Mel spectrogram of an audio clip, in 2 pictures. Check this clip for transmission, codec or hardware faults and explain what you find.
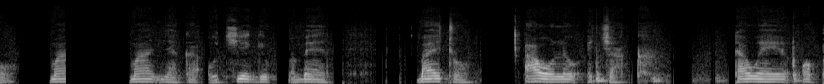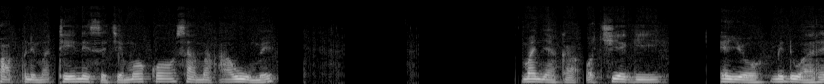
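Two faults are present: a grainy, signal-dependent distortion across the whole speech clip, and two stream reconnects.

Throughout, the speech carries a rough, grainy distortion that rises and falls with the voice, sitting roughly 30 dB below the signal. Quiet passages and decays sound gritty rather than hissy, because the error tracks the waveform instead of forming a steady noise floor. The likely cause is low bit depth without dither: samples rounded to a coarse grid, which fits about 7 bits. Without dither, the rounding error stays correlated with the signal and is heard as distortion rather than as benign noise.

The first stream reconnect runs from 0.65 to 1.45 s. The audio cuts to silence for 472 ms, then resumes with "nyaka ochiegi", but from a point 325 ms earlier than where it stopped, so a short stretch is heard twice. 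This happens when the connection drops, the player reconnects and a fresh decoder starts on a burst the server resends from slightly behind the break.

The second stream reconnect, from 11.85 to 12.60 s, follows the same pattern: 417 ms of silence, then playback resumes 325 ms earlier, repeating the material just before the gap. The identical rewind points to the same server-side resend after the link is re-established.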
